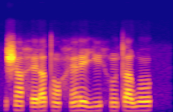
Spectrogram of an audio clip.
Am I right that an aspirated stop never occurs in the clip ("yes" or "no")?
yes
